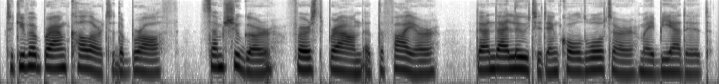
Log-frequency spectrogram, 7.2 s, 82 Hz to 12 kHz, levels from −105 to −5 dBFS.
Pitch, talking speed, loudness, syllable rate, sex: 185 Hz, 190 wpm, -17 LUFS, 4.7 syllables/s, female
